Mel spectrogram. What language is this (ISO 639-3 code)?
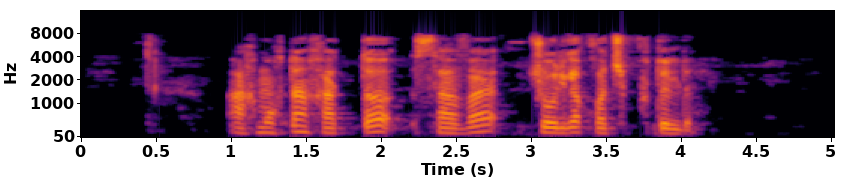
uzb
